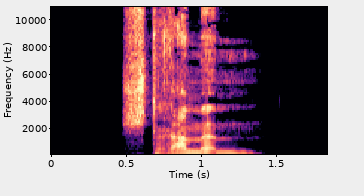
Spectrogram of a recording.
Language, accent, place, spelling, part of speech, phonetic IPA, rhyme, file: German, Germany, Berlin, strammem, adjective, [ˈʃtʁaməm], -aməm, De-strammem.ogg
- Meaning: strong dative masculine/neuter singular of stramm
